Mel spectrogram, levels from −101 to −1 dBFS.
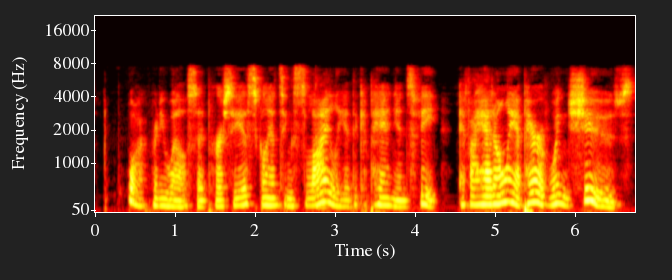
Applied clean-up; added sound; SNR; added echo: neural mask model DeepFilterNet 3.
